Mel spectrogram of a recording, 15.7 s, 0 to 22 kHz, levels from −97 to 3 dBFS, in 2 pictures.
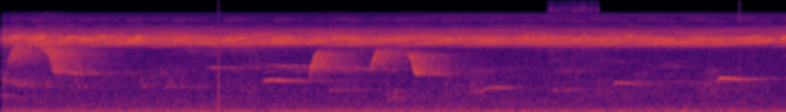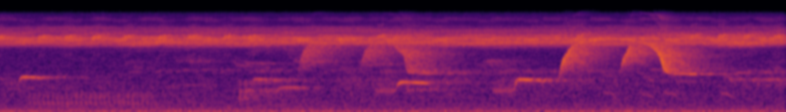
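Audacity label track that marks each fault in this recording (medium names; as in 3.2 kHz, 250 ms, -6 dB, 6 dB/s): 2.180000	2.180000	pop -15 dBFS
5.460000	6.000000	clipped -27.5 dBFS
7.390000	7.390000	pop -18 dBFS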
